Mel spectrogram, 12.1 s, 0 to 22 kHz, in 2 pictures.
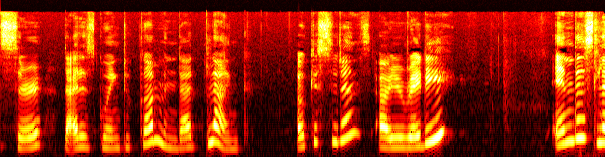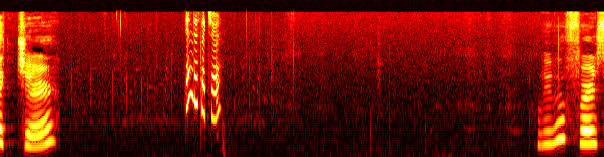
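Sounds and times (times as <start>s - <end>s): high-pitched two-part call: 7.9s - 8.3s.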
